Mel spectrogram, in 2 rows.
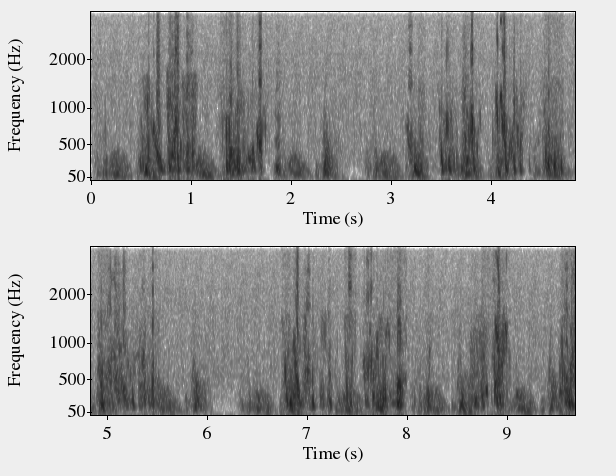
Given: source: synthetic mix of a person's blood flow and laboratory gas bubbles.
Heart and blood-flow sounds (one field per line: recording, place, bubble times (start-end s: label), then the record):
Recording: Doppler ultrasound of blood flow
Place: precordium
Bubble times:
0.46-1.11 s: bubbles
1.28-1.78 s: bubbles
1.83-1.92 s: bubbles
3.14-3.35 s: bubbles
3.45-3.90 s: bubbles
4.01-4.42 s: bubbles
4.50-4.74 s: bubbles
4.89-5.54 s: bubbles
6.74-7.26 s: bubbles
7.36-7.49 s: bubbles
7.55-8.00 s: bubbles
8.17-8.26 s: bubbles
8.51-9.03 s: bubbles
9.50-9.69 s: bubbles
From the record:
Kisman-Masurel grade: 232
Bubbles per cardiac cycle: several, 3 to 8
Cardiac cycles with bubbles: 50 to 99%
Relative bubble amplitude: moderate (0.250 to 0.450)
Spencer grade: 3 (all of the cardiac periods contain showers or single bubble signals, but not dominating or overriding the cardiac motion signals)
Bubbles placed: anywhere in the cardiac cycle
